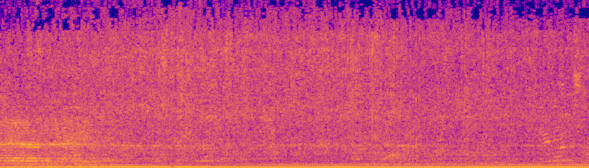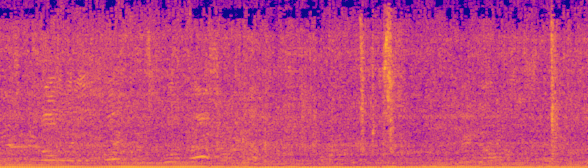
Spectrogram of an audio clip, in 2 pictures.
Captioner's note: engine revving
